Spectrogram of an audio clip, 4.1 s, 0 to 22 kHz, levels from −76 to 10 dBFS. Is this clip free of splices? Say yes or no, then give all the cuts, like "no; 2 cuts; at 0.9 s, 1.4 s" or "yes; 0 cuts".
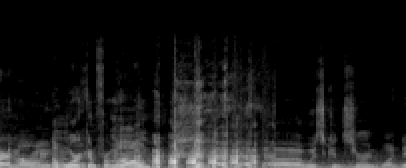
no; 1 cut; at 2.8 s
